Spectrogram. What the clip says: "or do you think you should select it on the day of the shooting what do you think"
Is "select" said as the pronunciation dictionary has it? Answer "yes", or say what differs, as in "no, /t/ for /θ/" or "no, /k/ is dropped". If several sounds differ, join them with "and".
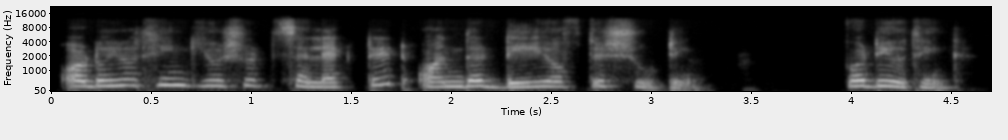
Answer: yes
